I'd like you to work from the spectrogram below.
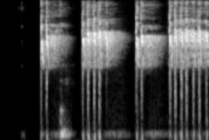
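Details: Cucak cungkok, a small songbird used as master song for competition birds, sings four closely spaced high, shrill buzzy phrases with rapid clicking starts, the final one longer and more rattled.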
